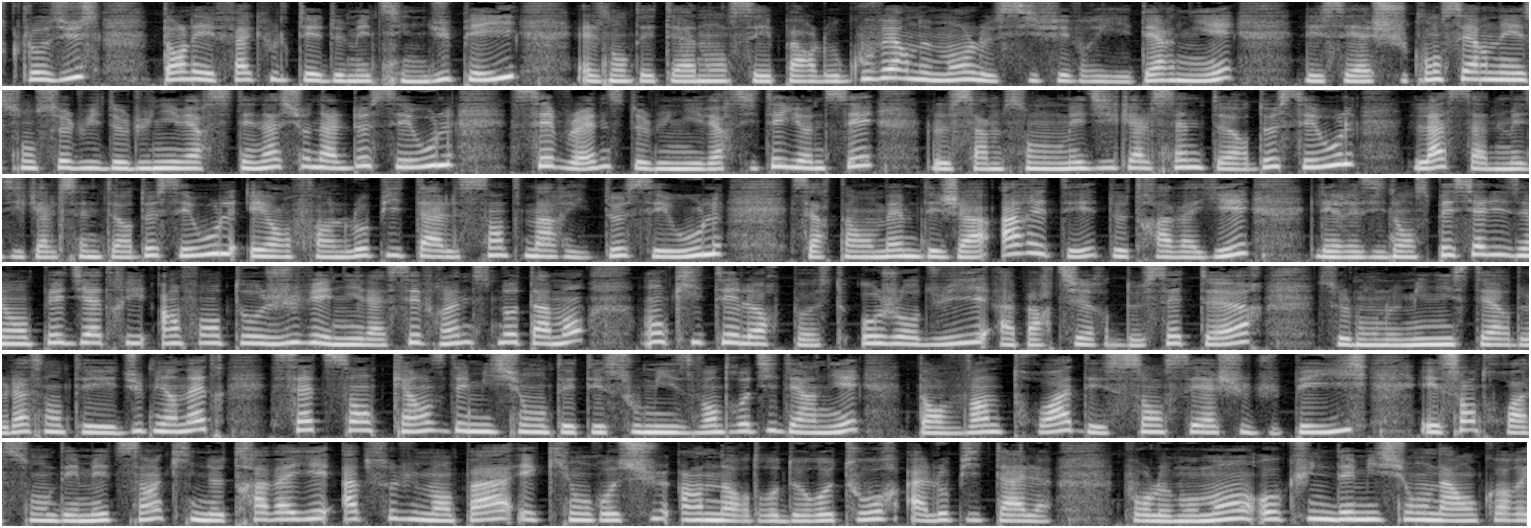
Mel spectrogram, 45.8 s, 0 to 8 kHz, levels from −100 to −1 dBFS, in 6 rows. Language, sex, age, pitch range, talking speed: French, female, 20-39, 205-260 Hz, 165 wpm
